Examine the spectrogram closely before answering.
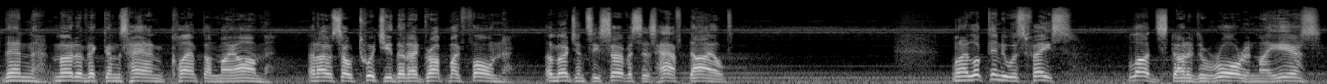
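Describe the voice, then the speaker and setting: Man, horror narrator, tense measured delivery, slightly high voice, faint music. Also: fairly bright tone. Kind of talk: first-person horror narration.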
